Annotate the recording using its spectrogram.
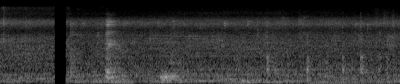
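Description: Ginger-garlic masala frying softly in oil in a pan, stirred with a metal slotted spoon that gives a few light scrapes and clicks against the pan. The sound cuts out completely for a moment under a second in.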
